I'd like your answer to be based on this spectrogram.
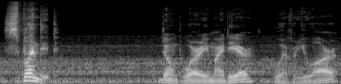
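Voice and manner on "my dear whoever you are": plain reading voice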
